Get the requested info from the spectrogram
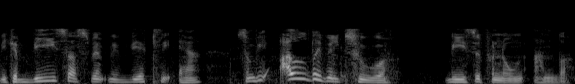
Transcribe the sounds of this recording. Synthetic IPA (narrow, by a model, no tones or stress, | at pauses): ʋikʰæʋiːsəɒ̽sʋem̰ʋiʋiɐɡ̥əliʔæɐ | sɒ̽mʋiɑ̈ld̥ʁiʋɪ̝lt͡sʰuːɐ | ʋiːsəpʰɒ̽no̝ːn̩ɑ̈nd̥ʁɐ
